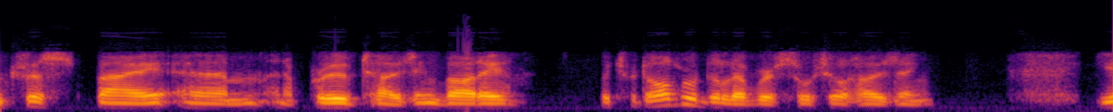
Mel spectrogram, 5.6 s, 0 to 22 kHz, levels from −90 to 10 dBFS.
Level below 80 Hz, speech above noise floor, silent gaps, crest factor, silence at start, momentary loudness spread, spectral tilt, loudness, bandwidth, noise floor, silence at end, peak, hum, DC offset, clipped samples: -74 dBFS; 25 dB; none; 16 dB; 0 s; 13 LU; -7.5 dB/octave; -16 LUFS; 4.1 kHz; -41 dBFS; 0 s; 0 dBFS; none; under 0.1%; under 0.1%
